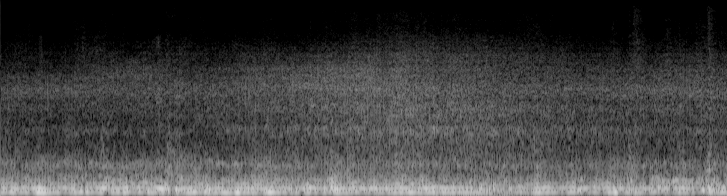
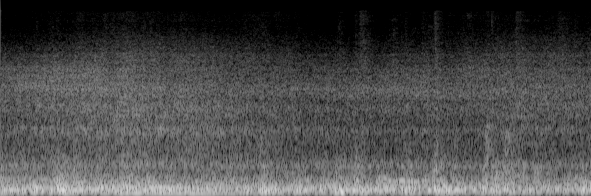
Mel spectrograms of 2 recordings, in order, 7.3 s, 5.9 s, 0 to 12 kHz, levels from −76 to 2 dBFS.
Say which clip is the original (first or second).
second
